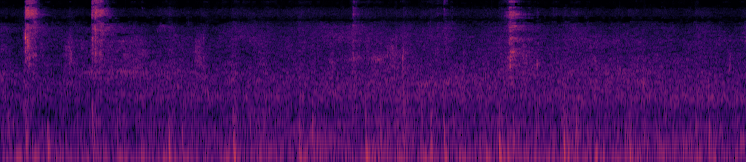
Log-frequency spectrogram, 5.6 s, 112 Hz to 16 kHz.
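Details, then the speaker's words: 2001 Chevrolet Silverado: light uneven clicking under the dash with engine running, HVAC recirculation door actuator failing, door not fully opening or closing; fixed by replacing actuator. "I've seen the door just kind of doing that it's not fully closing not fully opening and you hear the clicking and I'll show you what causes that here in a second"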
